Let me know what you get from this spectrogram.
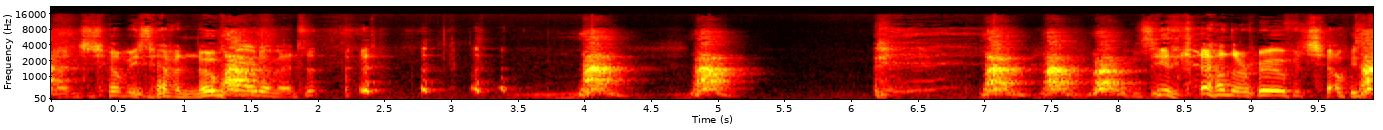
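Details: Angry white female Boxer barking indoors at a man cleaning out a neighbour's gutters: loud, sharp single barks after human talking, a short silence, then a rapid burst of barks mixed with more human voices.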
